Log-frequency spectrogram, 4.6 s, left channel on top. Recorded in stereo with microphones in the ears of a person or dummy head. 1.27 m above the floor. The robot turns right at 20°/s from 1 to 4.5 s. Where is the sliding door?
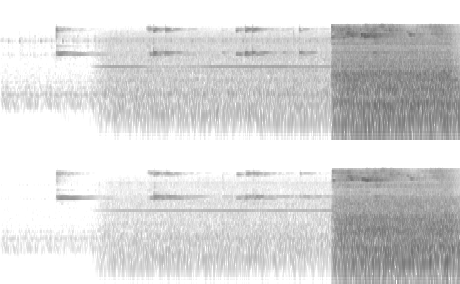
No sliding door in this recording.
